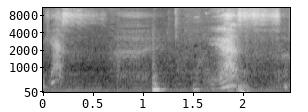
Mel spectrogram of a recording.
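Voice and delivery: breathy whispered relief; relieved whisper. Retold or imitated. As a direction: let the yes out as a hushed sigh of relief. Relieved self-quote after reassurance.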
